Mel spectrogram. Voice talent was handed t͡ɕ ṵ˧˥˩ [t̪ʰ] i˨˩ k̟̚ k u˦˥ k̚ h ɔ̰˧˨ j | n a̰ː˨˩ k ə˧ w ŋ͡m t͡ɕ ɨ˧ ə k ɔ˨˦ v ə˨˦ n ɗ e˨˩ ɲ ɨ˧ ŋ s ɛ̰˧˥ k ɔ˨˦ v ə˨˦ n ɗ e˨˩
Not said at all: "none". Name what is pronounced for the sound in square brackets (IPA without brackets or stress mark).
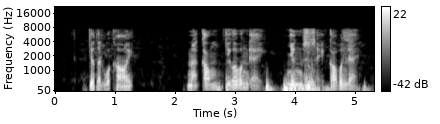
t̪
